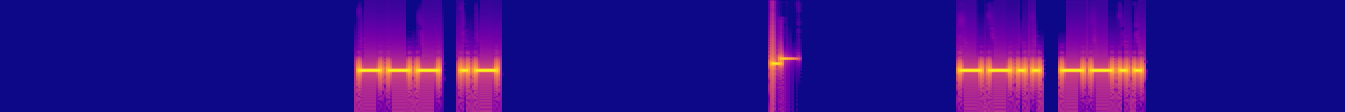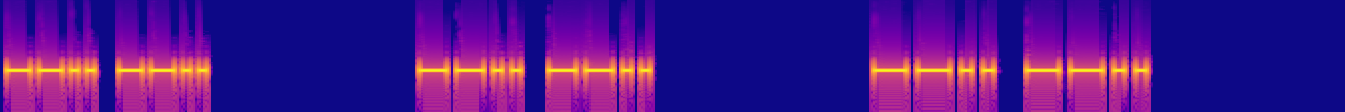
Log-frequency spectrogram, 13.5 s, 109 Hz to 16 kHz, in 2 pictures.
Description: Morse code, heard as a keyed tone, about 30 wpm, 700 Hz. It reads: OA ZZ ZZ ZZ ZZ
